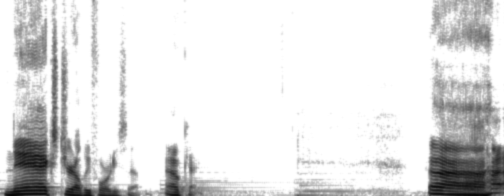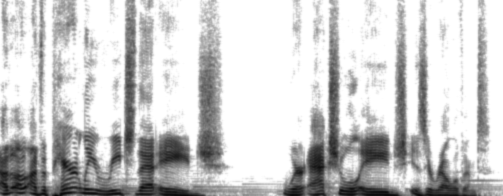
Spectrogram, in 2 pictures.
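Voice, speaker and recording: A man's voice: fairly high pitch, big pitch swings, takes it slowly, gravelly, long pauses, fairly bright tone, soft background music. A man in his forties hosting a livestream, chatting casually with viewers and laughing at himself. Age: 40s. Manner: rambling, self-deprecating, laughs often. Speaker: livestream host. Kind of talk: casual chat with live chat.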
